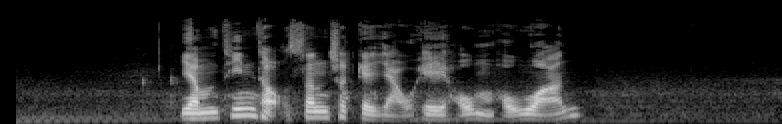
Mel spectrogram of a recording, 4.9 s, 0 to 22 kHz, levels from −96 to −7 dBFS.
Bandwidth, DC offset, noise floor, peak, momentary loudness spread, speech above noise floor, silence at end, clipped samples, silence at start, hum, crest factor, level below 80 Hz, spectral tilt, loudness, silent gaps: 12 kHz; under 0.1%; -67 dBFS; -8 dBFS; 6 LU; 39 dB; 1.25 s; under 0.1%; 1.15 s; none; 24 dB; -74 dBFS; -5 dB/octave; -29 LUFS; none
